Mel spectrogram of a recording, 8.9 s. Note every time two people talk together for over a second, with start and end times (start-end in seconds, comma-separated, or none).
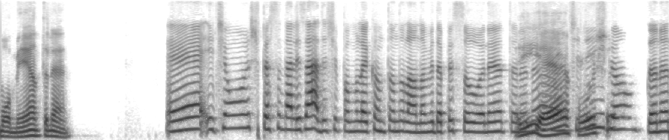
6.9-8.1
